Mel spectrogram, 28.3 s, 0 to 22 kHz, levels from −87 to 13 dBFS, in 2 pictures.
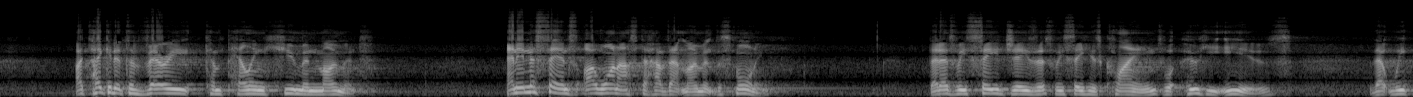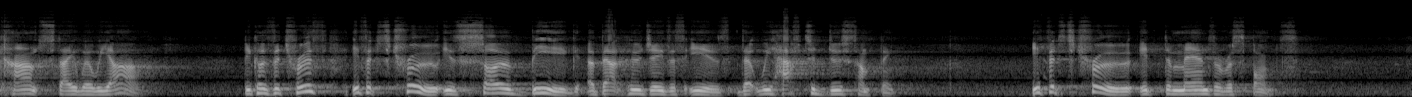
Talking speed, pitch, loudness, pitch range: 140 wpm, 160 Hz, -26 LUFS, 140-180 Hz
